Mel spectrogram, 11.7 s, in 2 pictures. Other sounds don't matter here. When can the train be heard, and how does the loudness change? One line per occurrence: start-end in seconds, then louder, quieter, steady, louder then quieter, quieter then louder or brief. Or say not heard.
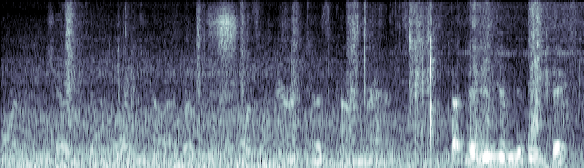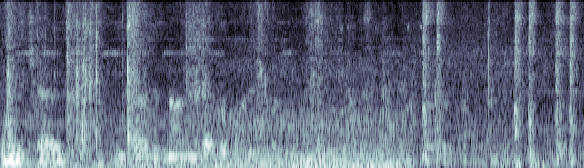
0.0-11.6 quieter then louder.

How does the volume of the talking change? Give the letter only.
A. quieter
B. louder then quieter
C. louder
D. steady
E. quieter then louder
B.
